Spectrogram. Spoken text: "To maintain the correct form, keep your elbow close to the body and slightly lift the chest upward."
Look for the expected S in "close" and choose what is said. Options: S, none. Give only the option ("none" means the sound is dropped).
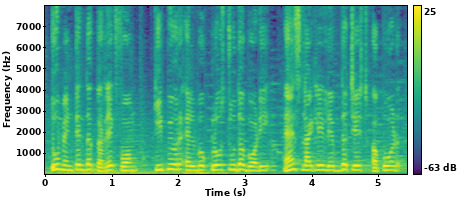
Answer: S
